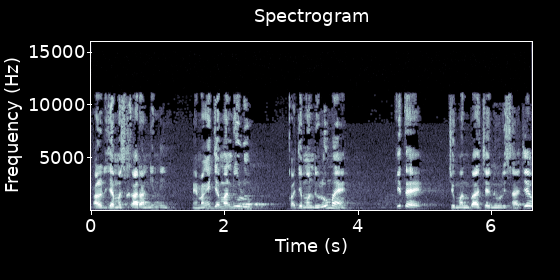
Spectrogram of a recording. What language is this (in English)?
Betawi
